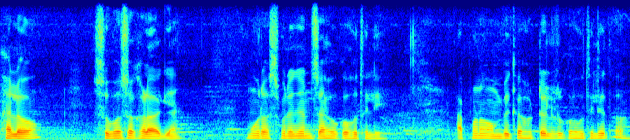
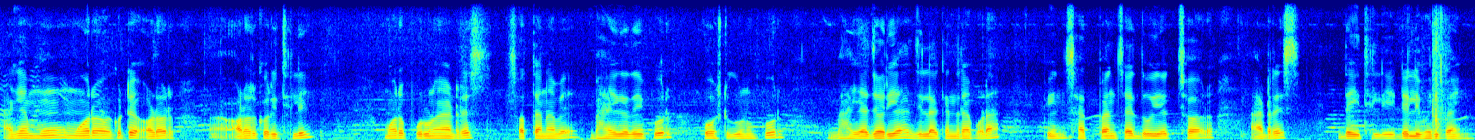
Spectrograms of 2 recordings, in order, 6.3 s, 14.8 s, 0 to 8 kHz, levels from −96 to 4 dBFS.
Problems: none marked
